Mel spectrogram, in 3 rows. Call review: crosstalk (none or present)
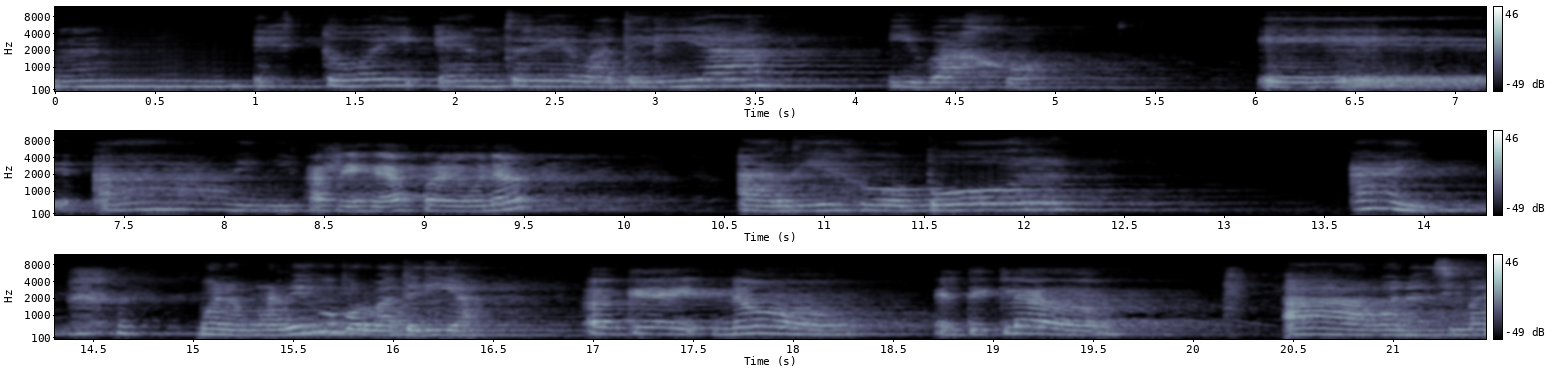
none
